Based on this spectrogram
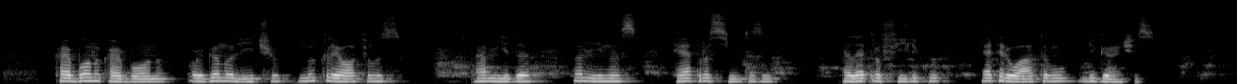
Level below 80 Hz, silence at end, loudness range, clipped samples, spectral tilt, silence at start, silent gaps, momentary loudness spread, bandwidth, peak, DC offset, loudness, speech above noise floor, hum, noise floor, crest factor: -62 dBFS; 0.95 s; 3 LU; under 0.1%; -9.5 dB/octave; 0.6 s; none; 13 LU; 9 kHz; -4 dBFS; under 0.1%; -22 LUFS; 41 dB; none; -62 dBFS; 18 dB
